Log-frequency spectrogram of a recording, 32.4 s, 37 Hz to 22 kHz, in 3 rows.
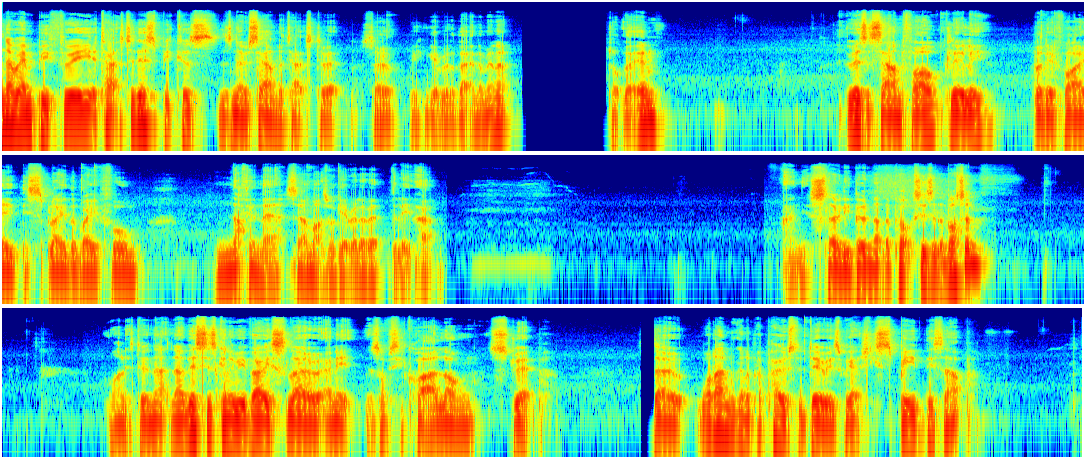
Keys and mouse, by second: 8.3-9.3 drag, 10.3 click, 11.5 click, 13.6 click, 14.7 typing, 21.4-29.7 drag, 32.3-32.4 drag.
